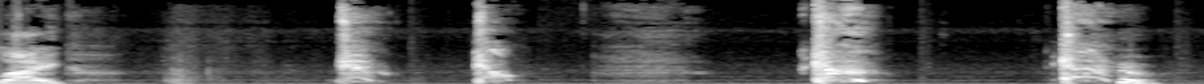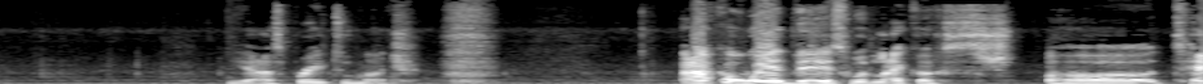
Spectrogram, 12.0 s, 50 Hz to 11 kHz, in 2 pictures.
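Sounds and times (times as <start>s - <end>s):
woman coughing: 1.7s - 2.7s, 4.0s - 4.5s, 5.3s - 5.8s.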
